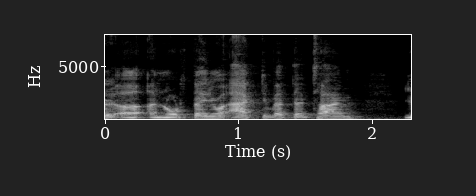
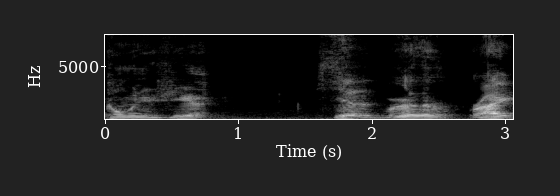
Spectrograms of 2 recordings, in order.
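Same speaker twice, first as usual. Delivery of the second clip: put-on scruffy, ragged, wrecked-throat voice. Recalling a tough guy who would walk by, in a scruffy wrecked-throat voice. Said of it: "just scruffaluffagus ass voice".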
